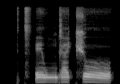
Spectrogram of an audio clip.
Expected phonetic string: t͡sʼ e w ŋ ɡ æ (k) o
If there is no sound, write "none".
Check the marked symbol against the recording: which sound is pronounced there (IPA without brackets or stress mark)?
t͡ʃ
